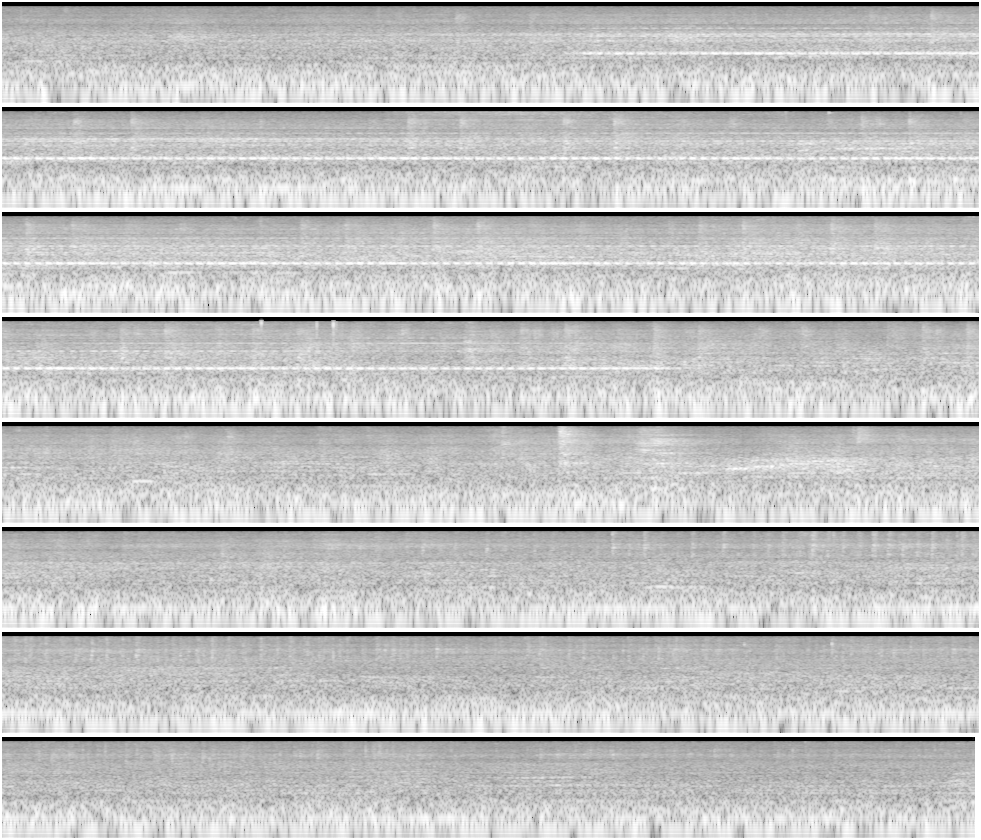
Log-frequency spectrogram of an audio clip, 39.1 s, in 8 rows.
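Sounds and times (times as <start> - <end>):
high-pitched tone: 2.9 - 18.3.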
